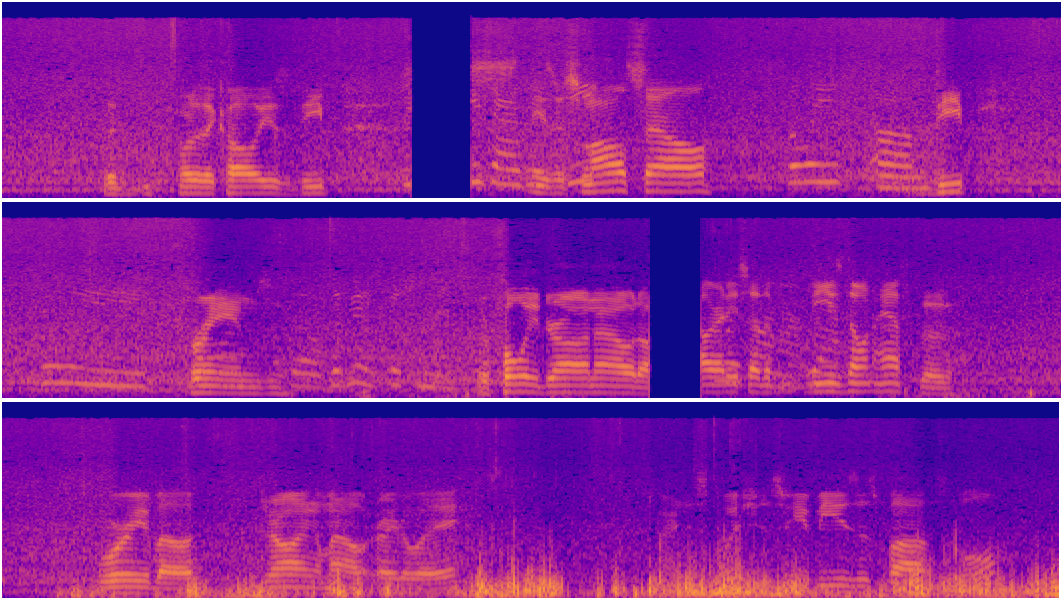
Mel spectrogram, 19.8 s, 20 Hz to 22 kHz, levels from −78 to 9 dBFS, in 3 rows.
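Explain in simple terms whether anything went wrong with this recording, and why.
The sound cuts out twice, from 2.56 to 2.94 s and from 10.66 to 10.99 s, about a third of a second or a little more each time. This is a playback stall, most likely the player running out of data. Unlike a dropout, nothing is lost: the audio picks up where it stopped.

Each stall is followed by catch-up at higher speed. From 2.94 to 5.48 s the audio runs 1.15 times faster, about two semitones higher, and from 10.99 to 12.31 s it runs 1.25 times faster, about four semitones higher. The player is rushing to recover lost time. Speed and pitch rise together and then settle back, which sets this apart from a steady pitch error.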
